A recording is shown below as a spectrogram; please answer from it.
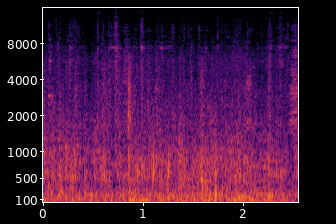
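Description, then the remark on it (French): Horses' hooves clip-clop unevenly as they pull a wagon up a slope, the scattered steps set against a steady, low rolling rumble of wheels, moderately loud, with no one speaking. “Alors je vais pas pouvoir m'arrêter parce que c'est en côte et c'est dur pour les chevaux de redémarrer dans la côte.”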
